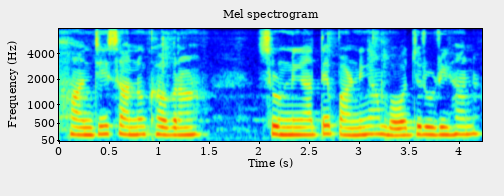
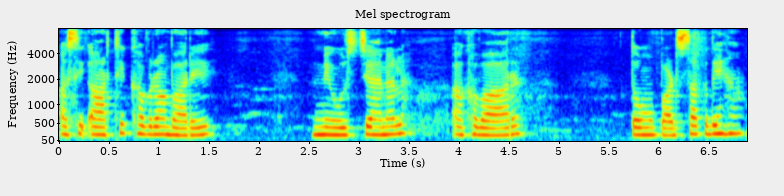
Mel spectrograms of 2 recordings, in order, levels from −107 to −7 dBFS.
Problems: continuous background conversations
